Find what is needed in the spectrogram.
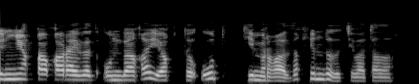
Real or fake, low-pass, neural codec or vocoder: fake; 7.2 kHz; codec, 16 kHz, 8 kbps, FreqCodec, larger model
